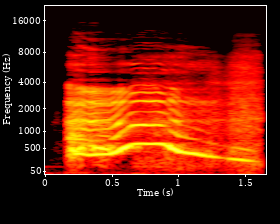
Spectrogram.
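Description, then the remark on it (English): A single dramatic, voiced gasp from one person, as the character Swifty, drawn out for over a second with the pitch rising and then sliding down into a moan-like tail. It is fairly loud. “Swifty gasps.”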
